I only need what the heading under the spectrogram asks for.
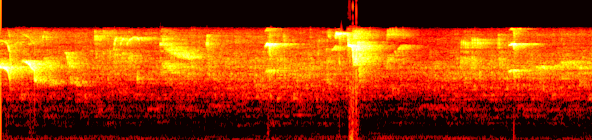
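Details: Oriental magpie-robin giving a continuous 'tembak' song, used as a master for training other songbirds: a jumble of short, varied whistles and chirps at moderate volume, with a single sharp click midway.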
